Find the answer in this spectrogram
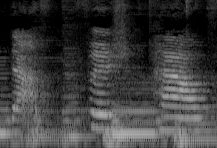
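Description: Acoustic guitar strummed by a child, with held chords ringing, and a child's voice singing over it.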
